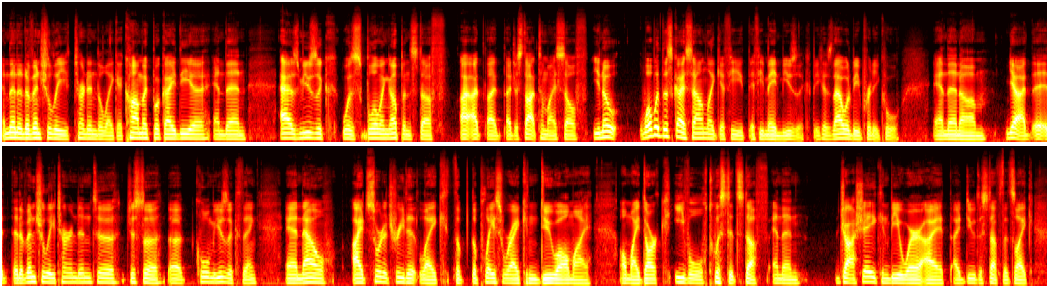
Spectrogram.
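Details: Adult man who has stuttered all his life since childhood, saw a specialist as a child, and says anxiety worsens it; stutters are left unedited here.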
